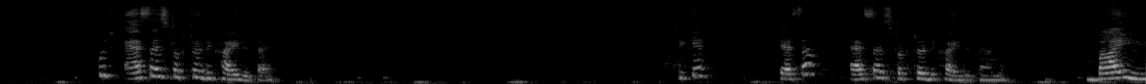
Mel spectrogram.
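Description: A young woman speaks calmly and clearly, close by.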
